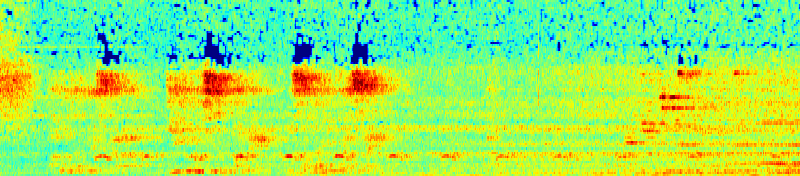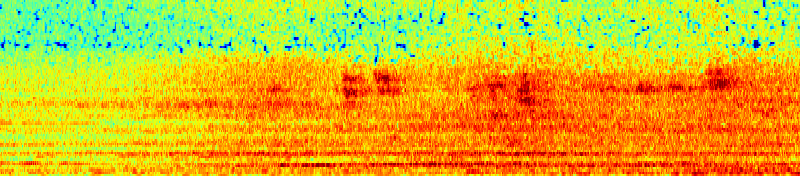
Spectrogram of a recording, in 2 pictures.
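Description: An electric train pulls away with a rising motor whine.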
